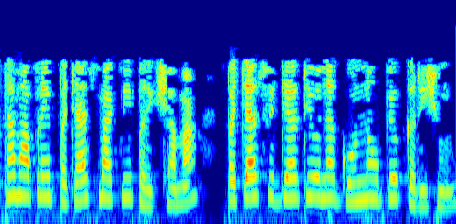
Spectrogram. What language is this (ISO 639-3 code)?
guj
